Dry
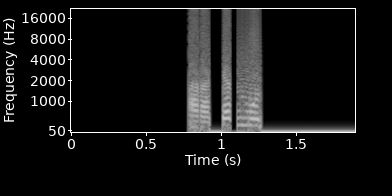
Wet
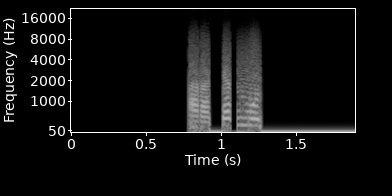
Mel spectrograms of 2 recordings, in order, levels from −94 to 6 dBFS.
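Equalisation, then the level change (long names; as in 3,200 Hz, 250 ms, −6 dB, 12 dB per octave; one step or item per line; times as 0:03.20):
high-frequency loss of the air 90 metres
−6.0 dB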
